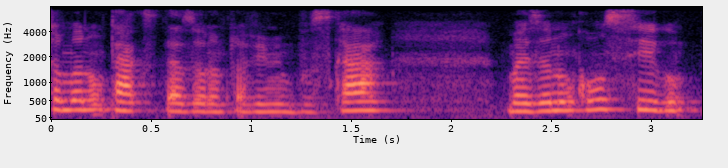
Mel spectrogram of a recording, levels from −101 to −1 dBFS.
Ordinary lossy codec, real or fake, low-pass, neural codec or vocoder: none; real; 7.2 kHz; none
